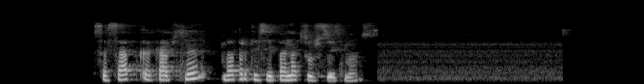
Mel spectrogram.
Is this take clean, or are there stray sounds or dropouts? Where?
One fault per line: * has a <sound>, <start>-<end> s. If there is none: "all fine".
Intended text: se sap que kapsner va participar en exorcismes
all fine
